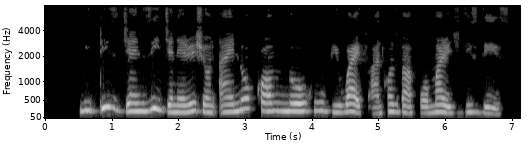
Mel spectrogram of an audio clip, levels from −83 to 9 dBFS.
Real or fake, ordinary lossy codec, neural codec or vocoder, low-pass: real; none; none; none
